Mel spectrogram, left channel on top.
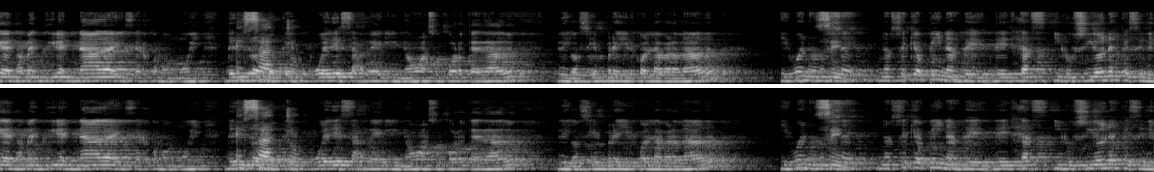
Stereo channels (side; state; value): both; normal; correlation 0.45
